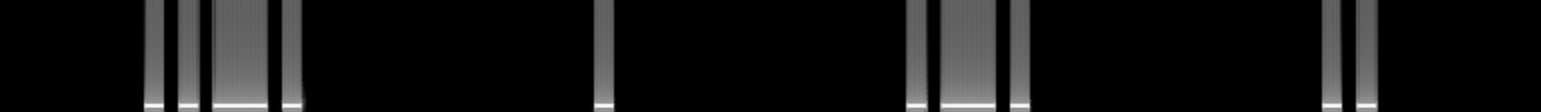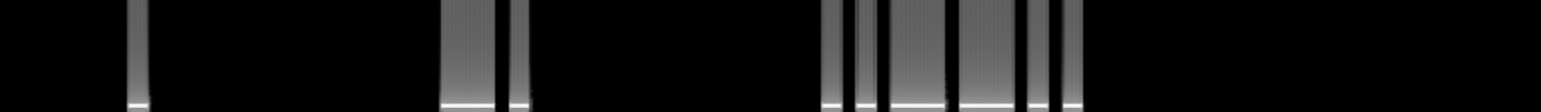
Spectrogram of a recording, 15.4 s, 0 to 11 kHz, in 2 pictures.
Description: Morse code, heard as a keyed tone, about 14 wpm, spaced as for 5 wpm, 680 Hz. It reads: FERIEN?
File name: Morsekurs / Witze / Witz 14. März 2023 25 F70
